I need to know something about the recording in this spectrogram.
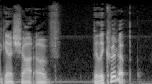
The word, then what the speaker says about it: Crudup: a shot of Billy crudup how do you say his name um what did you say crit up there you go okay we got a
